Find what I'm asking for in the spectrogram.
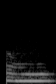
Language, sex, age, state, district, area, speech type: Hindi, female, 18-30, Madhya Pradesh, Harda, rural, conversation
